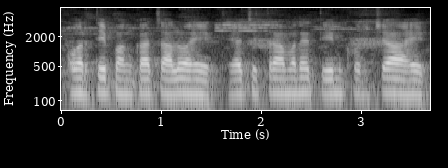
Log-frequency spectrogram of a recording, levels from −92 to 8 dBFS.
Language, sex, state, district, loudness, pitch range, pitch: Marathi, male, Maharashtra, Mumbai Suburban, -17 LUFS, 135-145 Hz, 140 Hz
